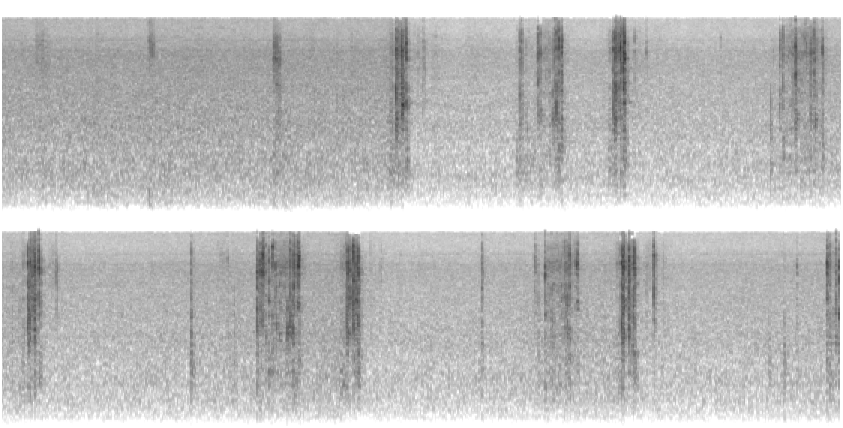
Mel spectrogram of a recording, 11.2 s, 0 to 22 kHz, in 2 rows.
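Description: Clusters of sharp clicks and clacks every second or two as a full-size 1911 pistol is drawn from and pushed back into a Kydex-and-leather hybrid holster, over a steady hiss.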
